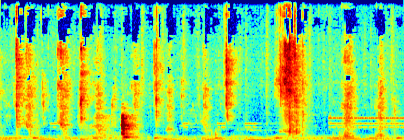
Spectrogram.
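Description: A person eating air-fried sweet potato fries and salad close to the microphone: quiet biting and chewing with small crunches and mouth clicks, and one sharper bite about two seconds in.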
